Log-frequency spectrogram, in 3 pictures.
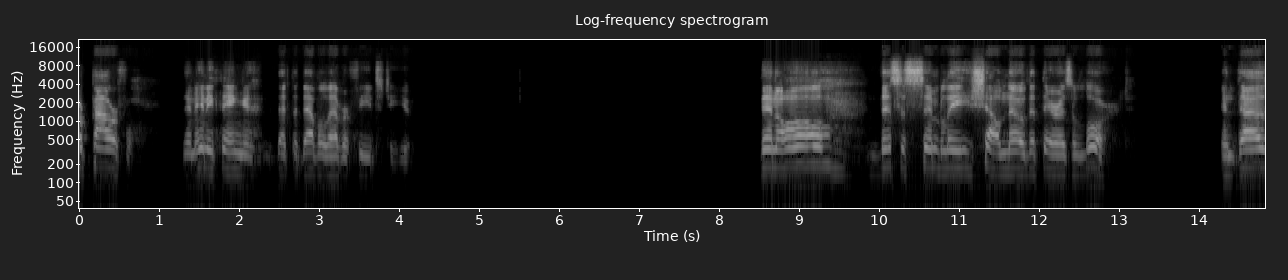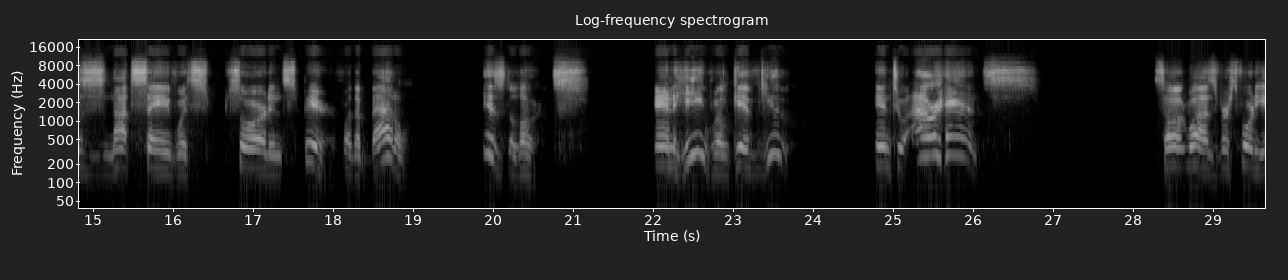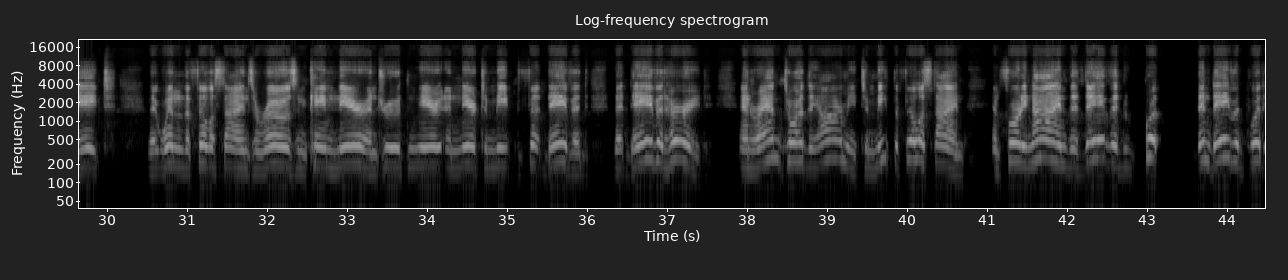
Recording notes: Sermon recorded at Middle East University Church.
